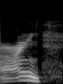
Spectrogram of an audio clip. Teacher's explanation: আইন হলকের মাঝখান থেকে আইন।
